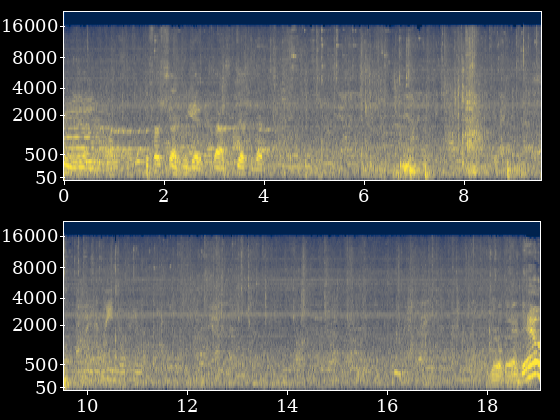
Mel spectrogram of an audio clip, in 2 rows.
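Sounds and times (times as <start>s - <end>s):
voices in background: 0.0s - 19.0s.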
